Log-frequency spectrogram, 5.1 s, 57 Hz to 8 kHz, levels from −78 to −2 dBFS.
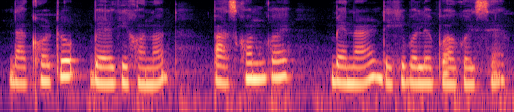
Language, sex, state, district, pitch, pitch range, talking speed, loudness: Assamese, female, Assam, Kamrup Metropolitan, 220 Hz, 205-250 Hz, 95 wpm, -15 LUFS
